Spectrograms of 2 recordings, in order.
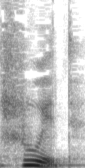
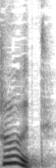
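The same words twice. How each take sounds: First: The 'ui' is not said as plain 'oo'. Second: The 'ui' is said as a plain 'oo' vowel. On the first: The speaker calls it wrong. "not fruit" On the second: The speaker calls it right. "it's fruit"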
